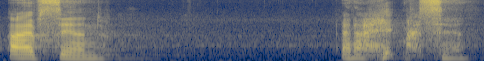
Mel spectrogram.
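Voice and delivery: low, subdued admission of guilt; somber confession. Retold or imitated. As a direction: drop low and confess it soberly, with pauses. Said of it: "but in my somber moments, I go".

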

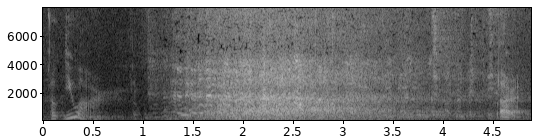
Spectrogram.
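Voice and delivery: normal talking voice

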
